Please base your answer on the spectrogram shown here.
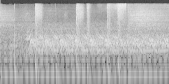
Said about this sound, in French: Nos étudiants sont prêts ? Nous allons pouvoir déclencher l'alarme.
